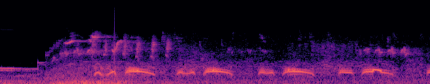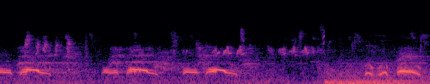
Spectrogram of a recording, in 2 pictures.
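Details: Spotted dove near a trap, giving low, hollow coos in paired, slightly rising-falling phrases, about a dozen notes repeated roughly every second, with faint higher chirps of other birds behind.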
